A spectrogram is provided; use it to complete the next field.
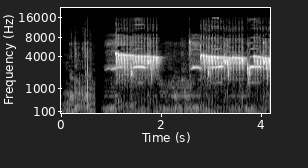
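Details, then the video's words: Male prinia (prenjak merah), recorded for use as a lure, delivers two long, fast, rattling high trills of about a second each, briefly separated, with a few soft clicks before the first. "pancingan prenjak merah gacor jantan full materi"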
